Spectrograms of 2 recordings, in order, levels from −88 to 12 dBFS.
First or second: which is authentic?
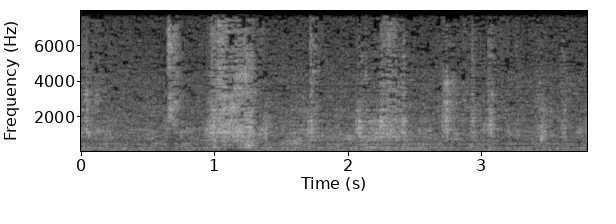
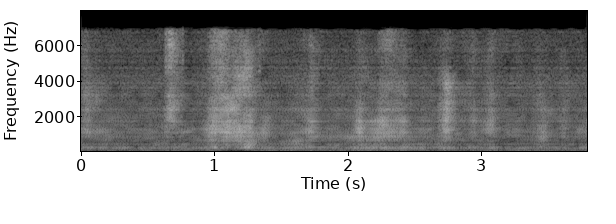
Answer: first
